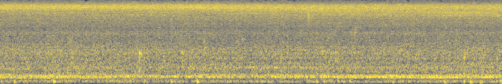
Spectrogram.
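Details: On a hot day, Japanese honey bees keep up their fanning behaviour, giving an unbroken humming drone with a slight rapid pulsing in the low tones and a steady hiss above.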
